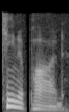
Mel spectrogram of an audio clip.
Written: chenopod

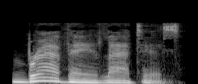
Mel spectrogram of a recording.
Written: Bravais lattice

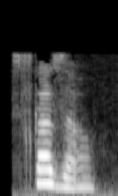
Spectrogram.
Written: scuzzo

